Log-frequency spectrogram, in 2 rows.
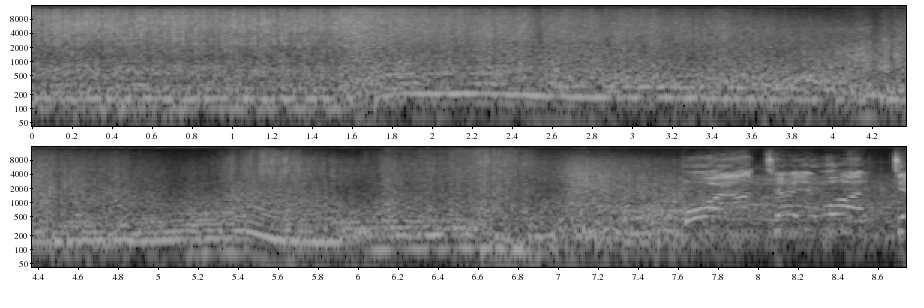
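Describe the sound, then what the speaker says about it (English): Nitro-fueled NHRA funny cars roar down the drag strip at the 2002 Fall Nationals in Dallas, a loud, sustained engine howl shifting in pitch, with an announcer talking over it. "Here we go. Round 2, funny car."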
